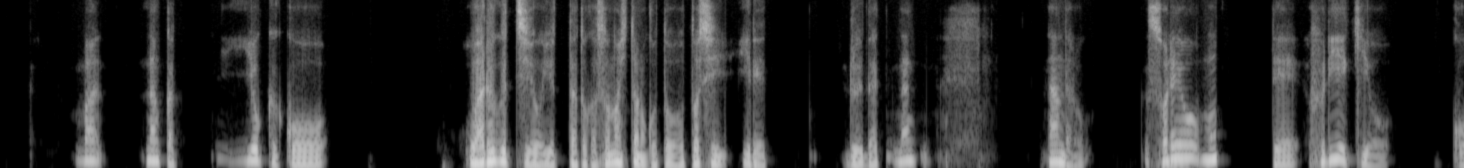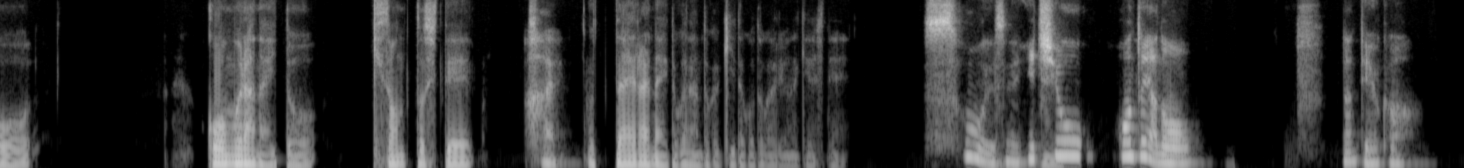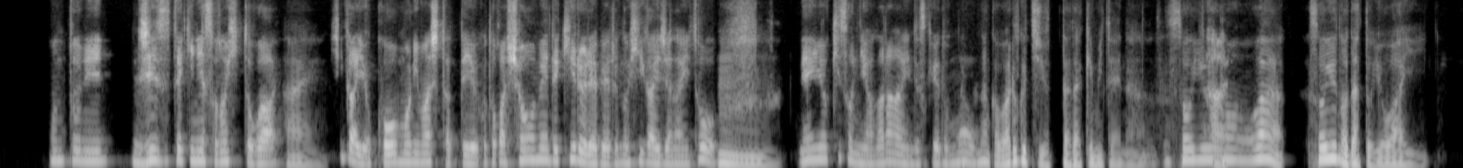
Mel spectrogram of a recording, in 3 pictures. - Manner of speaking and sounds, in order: tapping; other background noise
- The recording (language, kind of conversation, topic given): Japanese, unstructured, 政府の役割はどこまであるべきだと思いますか？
